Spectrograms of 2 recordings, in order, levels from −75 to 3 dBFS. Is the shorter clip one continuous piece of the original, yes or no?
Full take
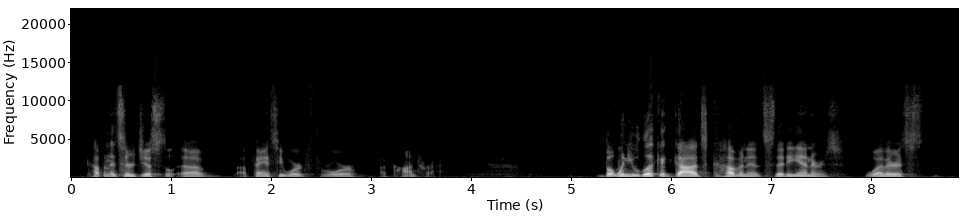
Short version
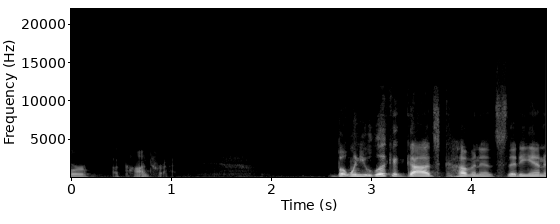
yes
